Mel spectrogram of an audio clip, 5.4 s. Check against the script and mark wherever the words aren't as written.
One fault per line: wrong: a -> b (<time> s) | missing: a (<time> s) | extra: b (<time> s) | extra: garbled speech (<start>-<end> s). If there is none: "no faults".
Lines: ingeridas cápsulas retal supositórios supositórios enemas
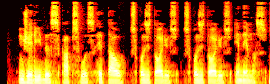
no faults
